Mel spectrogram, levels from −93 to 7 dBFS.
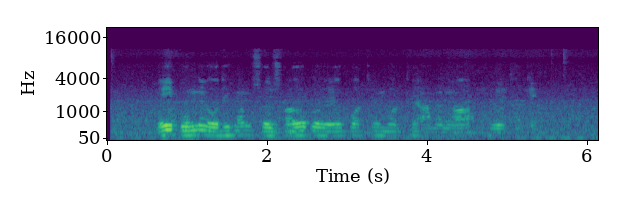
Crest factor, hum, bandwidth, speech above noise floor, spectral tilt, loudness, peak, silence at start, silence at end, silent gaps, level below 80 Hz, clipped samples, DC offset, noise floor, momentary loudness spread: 22 dB; none; 10 kHz; 22 dB; -8.5 dB/octave; -25 LUFS; -4 dBFS; 0.05 s; 0.05 s; none; -56 dBFS; under 0.1%; under 0.1%; -48 dBFS; 21 LU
